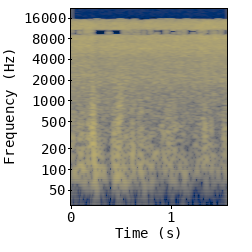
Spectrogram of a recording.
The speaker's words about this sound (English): Incredible storm surge here this morning at about 7 o'clock. Sitting there, look at one of the marine markers coming through. That's a marine marker right there. So that's big water, big wave action. It's approaching the houses here on First Street.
